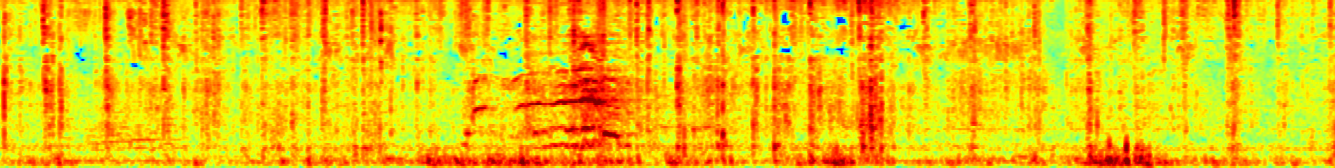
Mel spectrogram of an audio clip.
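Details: Akhal-Teke stallion, Turkmen horse breed, getting ready for breeding; a short rising then falling whinny near the middle, over steady hoof clip-clop and shuffling, with faint human voices at times.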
